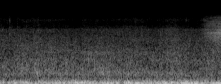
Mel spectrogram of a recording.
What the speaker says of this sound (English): turned the engine on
